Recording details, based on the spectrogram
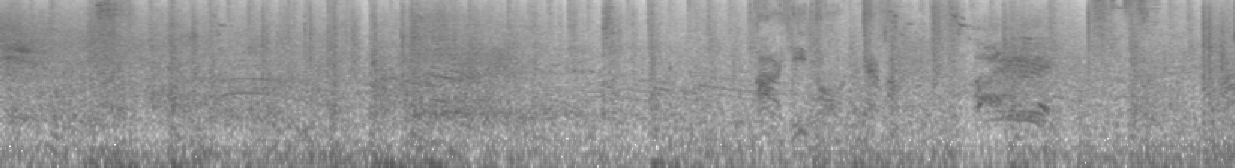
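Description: Rockets fired by Disciples of Hashut units in a video game boom and rumble through a dense battle din, with mechanical clanks and scattered sharp blasts continuing throughout under occasional talk.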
